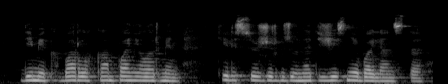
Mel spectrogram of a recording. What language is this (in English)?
Kazakh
